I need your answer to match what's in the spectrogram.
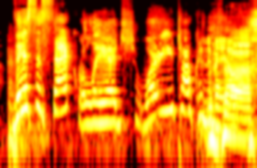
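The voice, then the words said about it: Put-on New York accent. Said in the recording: “That's my New York accent. Thank you. I have worked so hard on it.”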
